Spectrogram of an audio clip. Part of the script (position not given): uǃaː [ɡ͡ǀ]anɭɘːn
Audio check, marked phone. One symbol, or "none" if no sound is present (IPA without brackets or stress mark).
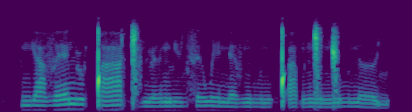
ɡ͡ǁ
